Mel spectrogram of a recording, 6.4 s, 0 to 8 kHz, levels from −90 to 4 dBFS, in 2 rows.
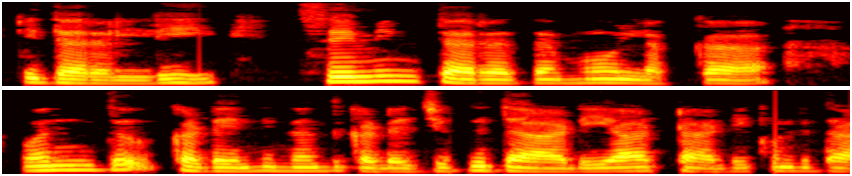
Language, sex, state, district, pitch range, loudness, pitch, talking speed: Kannada, male, Karnataka, Dharwad, 125-145 Hz, -20 LUFS, 130 Hz, 105 wpm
